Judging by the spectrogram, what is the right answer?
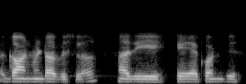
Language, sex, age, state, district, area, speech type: Telugu, male, 18-30, Andhra Pradesh, Eluru, rural, conversation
